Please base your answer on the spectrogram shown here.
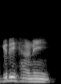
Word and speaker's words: गृहिणी: ठीक गृहिणी नहीं होता सामान्यता हम बोलचाल में ग्रहणी बोल ते हैं लेकिन गृहिणी उच्चारण भी शुद्ध करना है ठीक है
